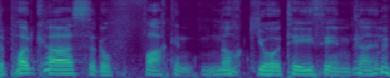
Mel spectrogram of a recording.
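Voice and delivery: put-on, fake aggressive tough-talking delivery. Introducing the podcast to listeners with a joke tagline, mock aggressive. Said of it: "you're fucking aggro, mate".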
